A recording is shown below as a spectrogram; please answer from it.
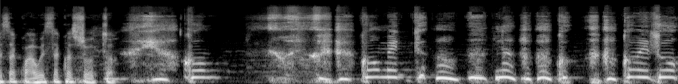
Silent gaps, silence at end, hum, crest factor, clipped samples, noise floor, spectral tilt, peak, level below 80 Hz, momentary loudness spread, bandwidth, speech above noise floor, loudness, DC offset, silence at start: none; 0 s; none; 10 dB; under 0.1%; -39 dBFS; -4.5 dB/octave; 0 dBFS; -36 dBFS; 6 LU; 16.5 kHz; 28 dB; -11 LUFS; under 0.1%; 0 s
